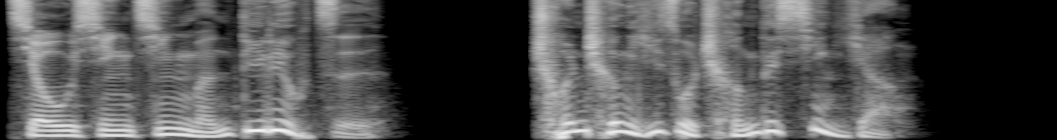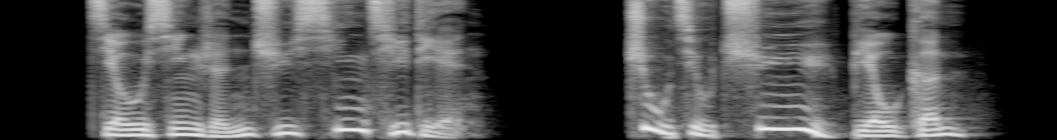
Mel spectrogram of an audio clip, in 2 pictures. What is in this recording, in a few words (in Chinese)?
男, 广告; 心津门第六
